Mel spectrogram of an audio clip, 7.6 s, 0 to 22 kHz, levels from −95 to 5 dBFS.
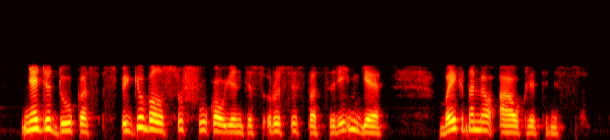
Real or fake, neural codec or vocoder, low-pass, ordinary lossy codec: real; none; 3.6 kHz; Opus, 24 kbps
